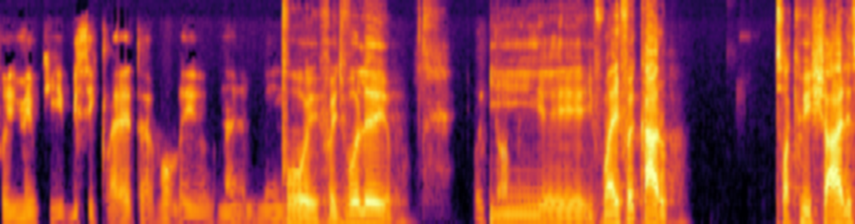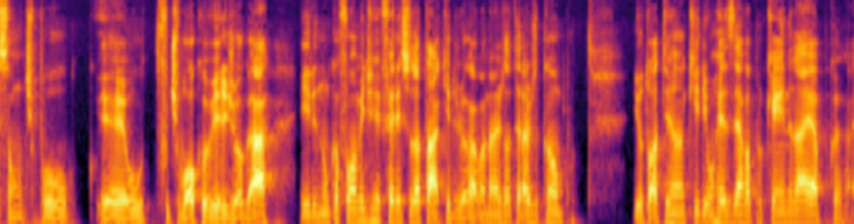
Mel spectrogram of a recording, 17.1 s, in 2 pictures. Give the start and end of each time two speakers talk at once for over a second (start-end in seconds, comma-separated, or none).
none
